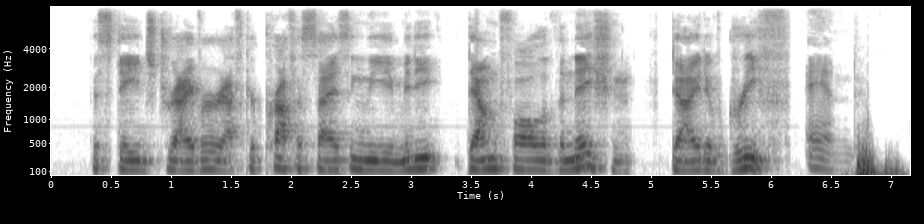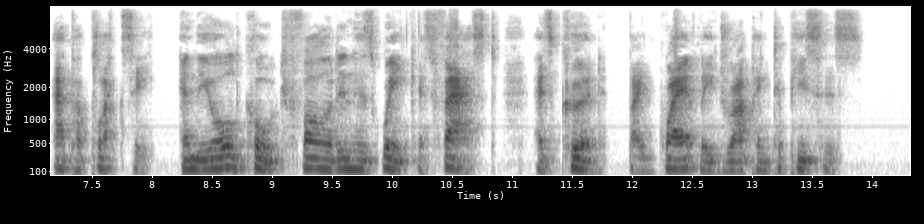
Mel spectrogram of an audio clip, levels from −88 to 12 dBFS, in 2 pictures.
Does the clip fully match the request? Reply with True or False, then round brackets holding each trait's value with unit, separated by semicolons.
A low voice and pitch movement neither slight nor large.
False (120 Hz; 2.0 semitones)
